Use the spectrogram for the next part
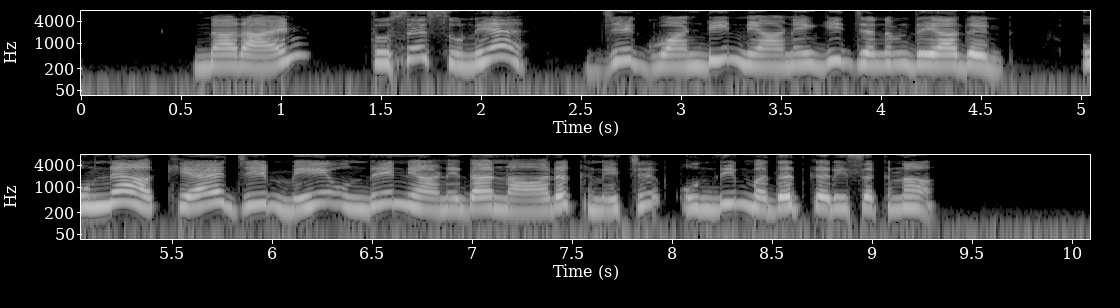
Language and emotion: Dogri, happy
